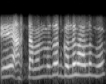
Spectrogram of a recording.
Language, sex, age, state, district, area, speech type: Assamese, female, 18-30, Assam, Lakhimpur, rural, conversation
